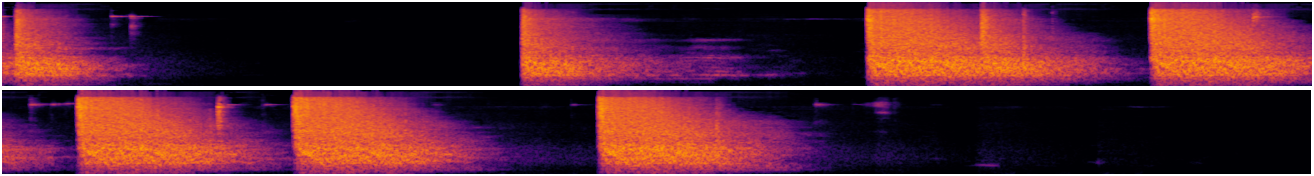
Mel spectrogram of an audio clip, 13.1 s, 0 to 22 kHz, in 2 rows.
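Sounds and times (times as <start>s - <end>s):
pistol shots with ringing echo: 0.0s - 0.8s, 2.6s - 3.7s, 4.3s - 10.8s.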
